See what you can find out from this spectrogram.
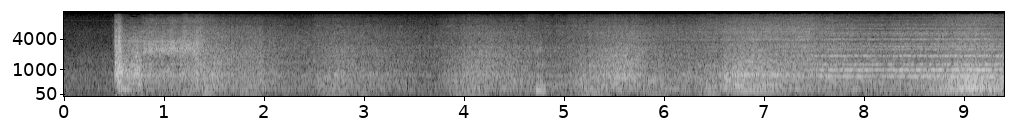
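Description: A car engine cranks and sputters repeatedly, straining to turn over in uneven bursts, then catches and builds into a rough, rising rev, fairly loud.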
